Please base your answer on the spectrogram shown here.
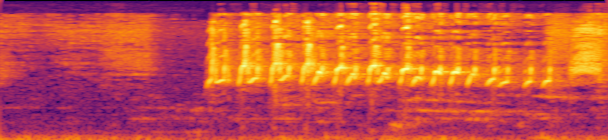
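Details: Gacor blue-winged minla (flamboyan) on masteran: after a near-silent second, one long rapid buzzy chattering trill runs about two seconds, with a low rumbling background throughout.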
